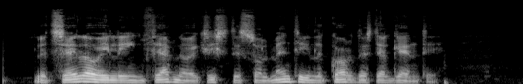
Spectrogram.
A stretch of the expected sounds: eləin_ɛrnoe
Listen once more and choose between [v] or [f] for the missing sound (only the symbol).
f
